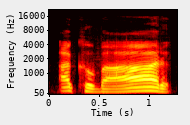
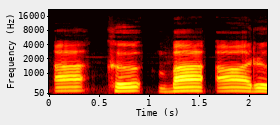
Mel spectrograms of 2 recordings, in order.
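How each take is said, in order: First: अखबार joined into one word, falling; blended reading. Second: अखबार slowly, broken into separate sounds; sounded out. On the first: Teacher completing the word for learners, blended reading. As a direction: read अखबार whole after sounding it out. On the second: Teacher showing learners easy reading, अखबार sounded out. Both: Shown as a demonstration. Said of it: "इस तरीके से आप पढ़िए".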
